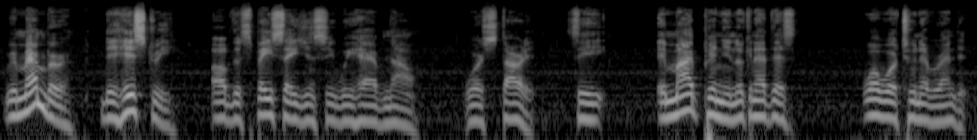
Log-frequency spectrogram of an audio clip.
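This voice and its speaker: A middle-aged man with a Chicago accent, talking plainly and bluntly to his viewers. His pitch sits in the middle of the male range, and he hammers his points home by saying them again and again in short, simple phrases. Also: lively intonation, normal speed. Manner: blunt and plain-spoken, repeats phrases for emphasis. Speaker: YouTube host. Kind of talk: casual direct-to-camera commentary.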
